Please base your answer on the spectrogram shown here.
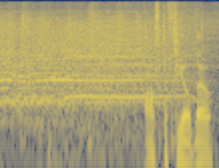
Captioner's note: loud cheering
